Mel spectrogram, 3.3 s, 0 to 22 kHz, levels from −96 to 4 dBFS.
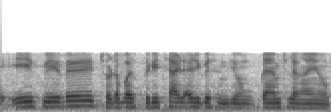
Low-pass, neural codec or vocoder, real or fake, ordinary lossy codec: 3.6 kHz; none; real; none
